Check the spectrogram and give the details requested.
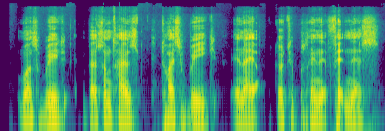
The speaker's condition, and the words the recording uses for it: Down syndrome. I love talking to crowds, large and small, and and on stage.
